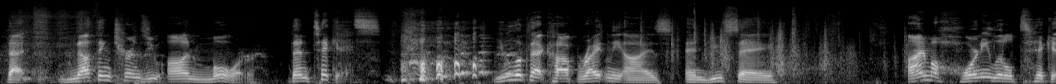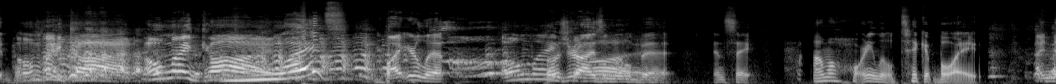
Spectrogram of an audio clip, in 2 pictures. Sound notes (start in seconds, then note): 4.2 chuckles; 13.8 background laughter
